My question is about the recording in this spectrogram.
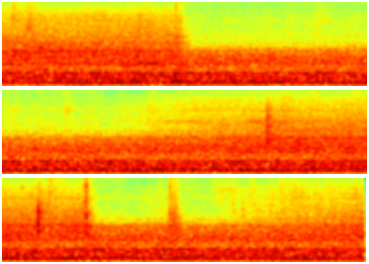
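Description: Diesel engines of trains standing at a station platform, running at idle: a steady low rumble with a held tone in it, and a few faint clicks in the second half.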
